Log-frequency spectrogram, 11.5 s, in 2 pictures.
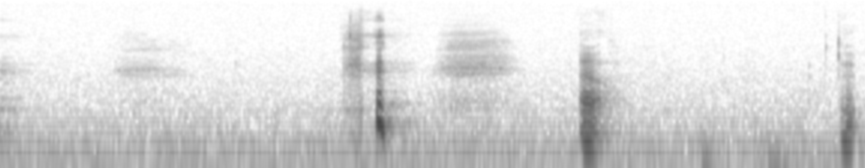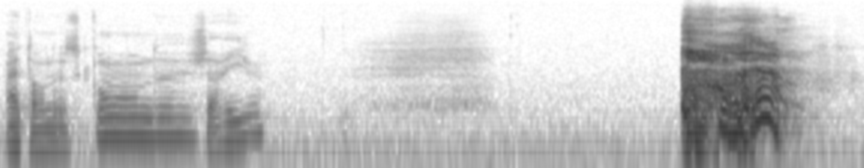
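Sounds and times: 
speech: 2.5s - 2.7s, 3.9s - 4.1s, 5.8s - 7.6s
harsh throaty cough: 10.3s - 11.2s.

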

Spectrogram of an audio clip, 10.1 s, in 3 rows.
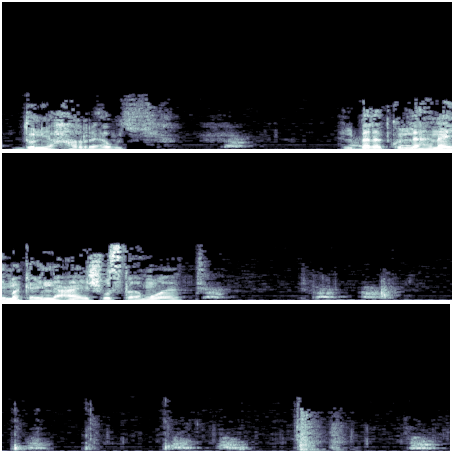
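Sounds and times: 
speech: 0.2s - 1.3s, 2.6s - 5.0s
dog barking: 1.6s - 2.0s, 2.6s - 3.2s, 4.8s - 7.2s, 7.9s - 8.7s, 9.7s - 10.0s.

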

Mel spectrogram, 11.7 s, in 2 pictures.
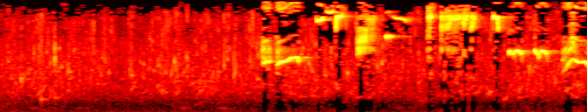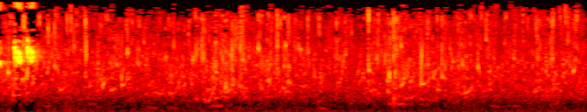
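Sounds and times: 
orange-headed thrush song: 2.6s - 6.3s.

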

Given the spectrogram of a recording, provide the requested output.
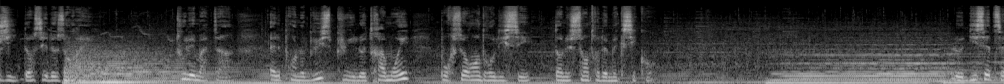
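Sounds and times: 
speech: 0.0s - 6.8s, 9.6s - 10.0s
steady rain falling on Mexico City: 0.0s - 10.0s
low even drone: 0.6s - 9.5s.

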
